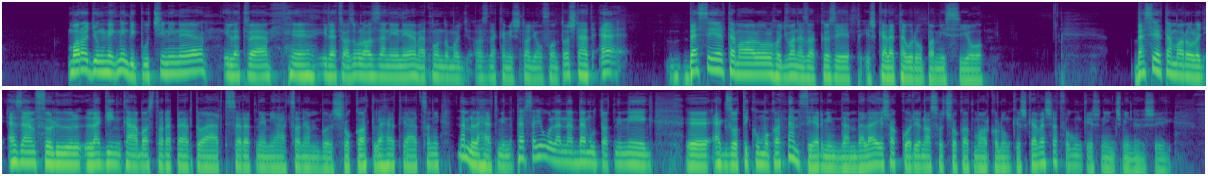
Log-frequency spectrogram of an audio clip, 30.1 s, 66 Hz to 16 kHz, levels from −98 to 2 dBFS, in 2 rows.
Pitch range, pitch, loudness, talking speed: 110-135 Hz, 120 Hz, -26 LUFS, 140 wpm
